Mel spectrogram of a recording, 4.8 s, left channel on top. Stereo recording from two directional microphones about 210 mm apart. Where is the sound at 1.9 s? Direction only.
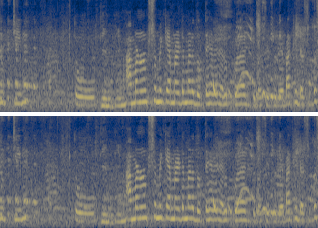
10° left (ahead or behind).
